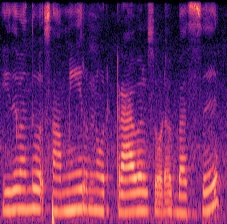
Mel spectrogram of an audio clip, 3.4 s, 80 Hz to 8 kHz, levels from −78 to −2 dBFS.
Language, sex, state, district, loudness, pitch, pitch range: Tamil, female, Tamil Nadu, Kanyakumari, -17 LUFS, 200 Hz, 190-215 Hz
